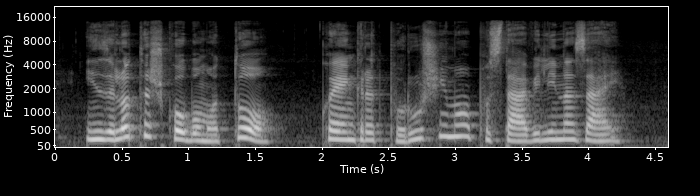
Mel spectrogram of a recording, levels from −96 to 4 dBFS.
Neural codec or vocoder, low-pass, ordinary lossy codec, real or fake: none; 14.4 kHz; none; real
